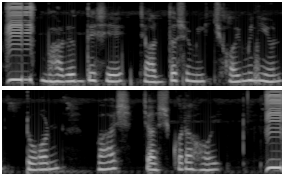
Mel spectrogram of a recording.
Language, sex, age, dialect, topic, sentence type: Bengali, female, 18-24, Northern/Varendri, agriculture, statement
